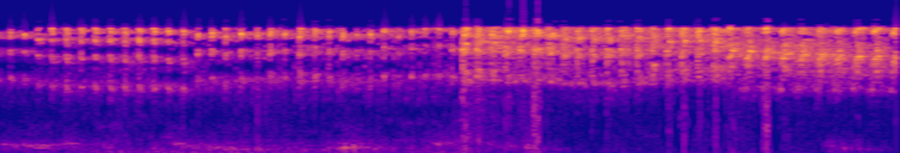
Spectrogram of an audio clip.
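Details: Gacor (prolific singing) lovebird, recorded as a tutoring track for other birds: a long, continuous, high-pitched chattering trill of rapid, even pulses that suddenly grows louder and denser about halfway through.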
